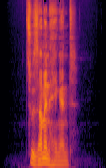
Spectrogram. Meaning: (verb) present participle of zusammenhängen; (adjective) 1. coherent 2. cohesive 3. related, connected, interrelated 4. contiguous, continuous 5. connected
- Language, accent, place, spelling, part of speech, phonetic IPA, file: German, Germany, Berlin, zusammenhängend, adjective / verb, [t͡suˈzamənˌhɛŋənt], De-zusammenhängend.ogg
